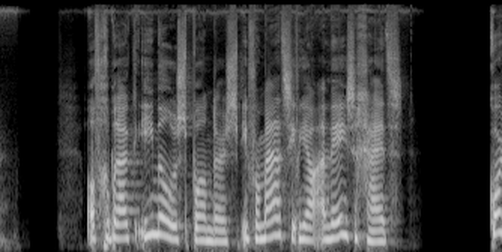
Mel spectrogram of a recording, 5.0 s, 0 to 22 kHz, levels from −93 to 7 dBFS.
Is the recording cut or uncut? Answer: cut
